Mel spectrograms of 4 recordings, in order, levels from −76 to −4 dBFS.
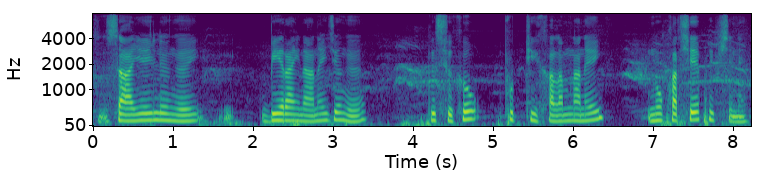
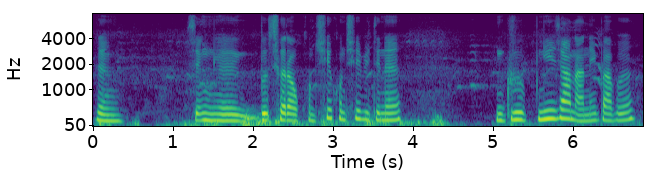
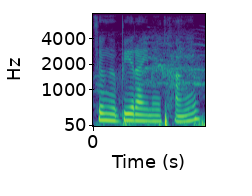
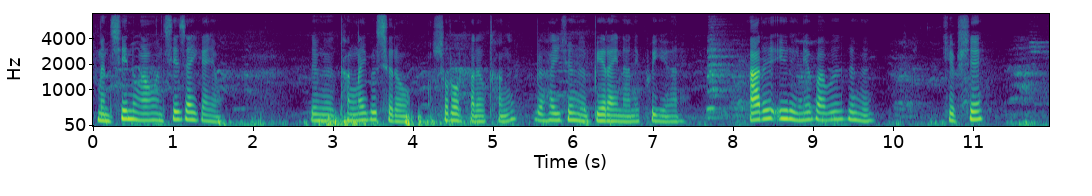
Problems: low volume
